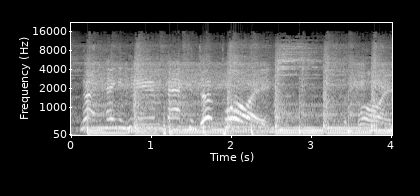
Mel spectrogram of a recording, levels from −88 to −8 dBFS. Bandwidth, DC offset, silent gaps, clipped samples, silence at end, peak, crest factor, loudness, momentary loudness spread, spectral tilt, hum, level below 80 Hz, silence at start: 16.5 kHz; under 0.1%; none; 0.3%; 0 s; 0 dBFS; 10 dB; -11 LUFS; 4 LU; -5 dB/octave; none; -28 dBFS; 0 s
